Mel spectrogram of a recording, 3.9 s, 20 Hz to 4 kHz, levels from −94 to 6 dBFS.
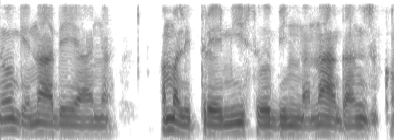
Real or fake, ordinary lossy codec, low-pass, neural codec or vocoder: real; none; 3.6 kHz; none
